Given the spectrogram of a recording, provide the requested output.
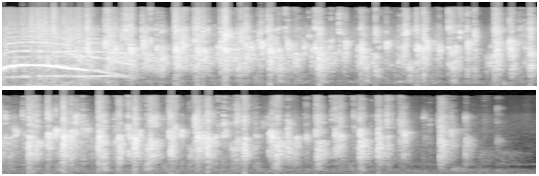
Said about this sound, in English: I just want you to get the proper applause.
